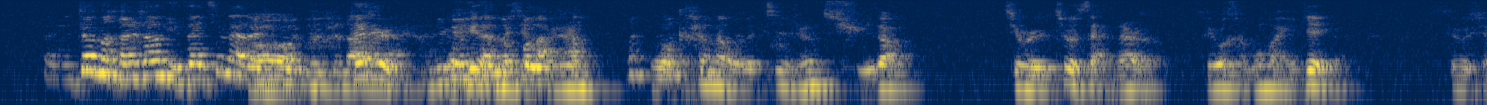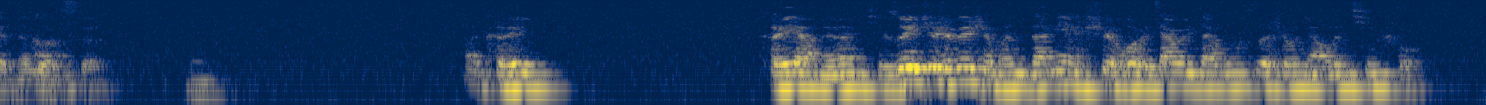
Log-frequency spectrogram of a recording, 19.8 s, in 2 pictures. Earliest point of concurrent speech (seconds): 2 s

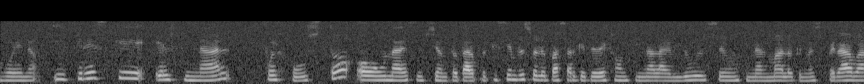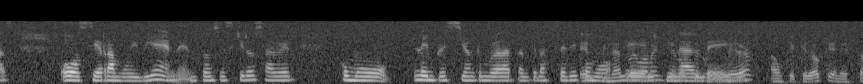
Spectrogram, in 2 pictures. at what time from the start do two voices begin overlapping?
14 s

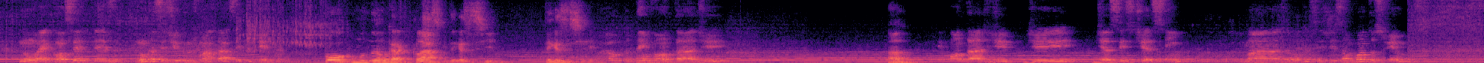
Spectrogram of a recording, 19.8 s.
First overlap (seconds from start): none

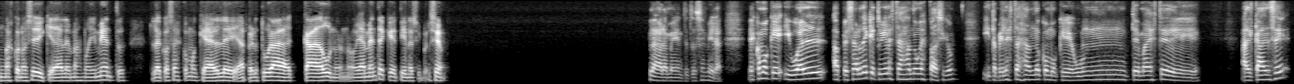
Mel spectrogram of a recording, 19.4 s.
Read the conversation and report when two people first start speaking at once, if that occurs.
none

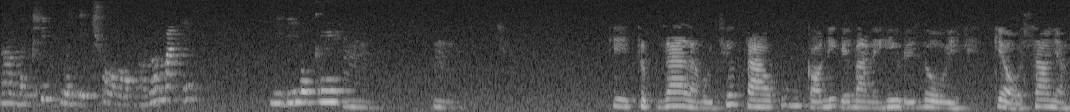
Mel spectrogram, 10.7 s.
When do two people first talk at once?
none

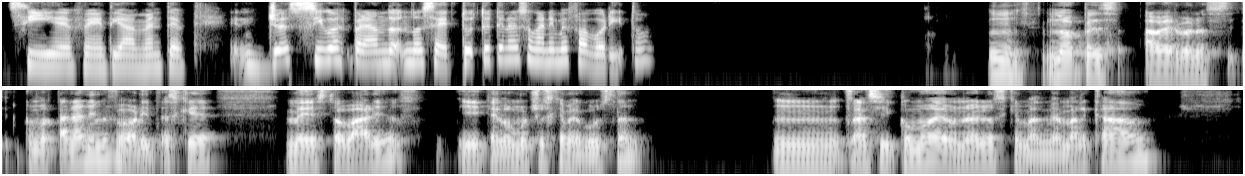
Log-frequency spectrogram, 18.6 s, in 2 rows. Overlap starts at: none

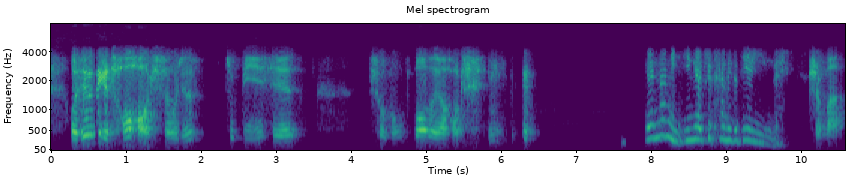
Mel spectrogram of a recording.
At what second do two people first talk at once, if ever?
none

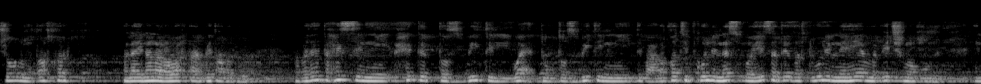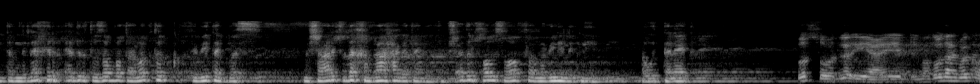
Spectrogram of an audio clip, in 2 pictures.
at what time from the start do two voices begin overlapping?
none

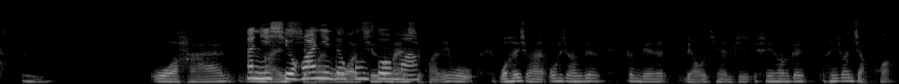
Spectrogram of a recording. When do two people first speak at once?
2 s

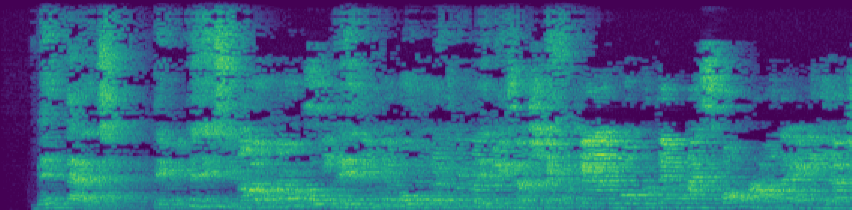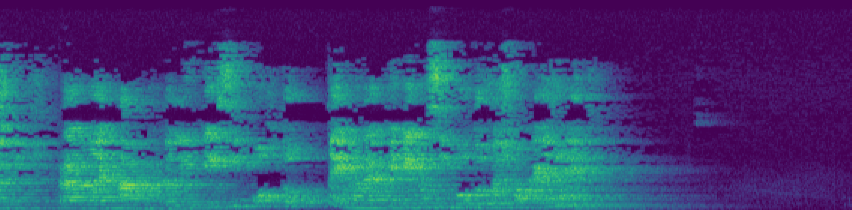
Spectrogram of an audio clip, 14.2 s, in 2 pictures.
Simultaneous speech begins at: 2 s

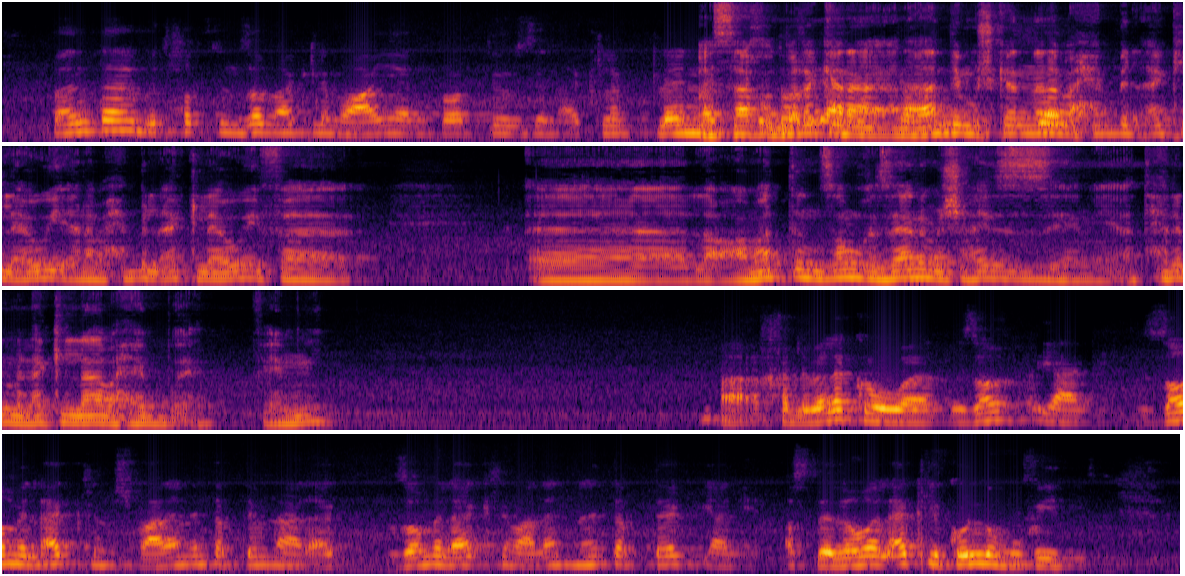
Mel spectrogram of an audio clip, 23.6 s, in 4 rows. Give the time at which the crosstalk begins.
3 s

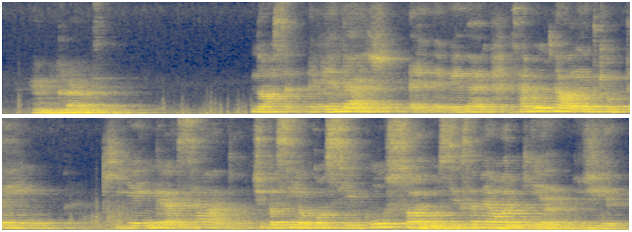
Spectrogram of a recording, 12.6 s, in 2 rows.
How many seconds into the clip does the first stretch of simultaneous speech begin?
10 s

